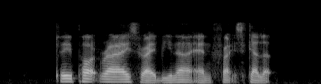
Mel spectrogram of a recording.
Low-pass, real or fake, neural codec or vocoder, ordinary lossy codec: 7.2 kHz; fake; codec, 16 kHz, 1.1 kbps, Voila-Tokenizer; none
